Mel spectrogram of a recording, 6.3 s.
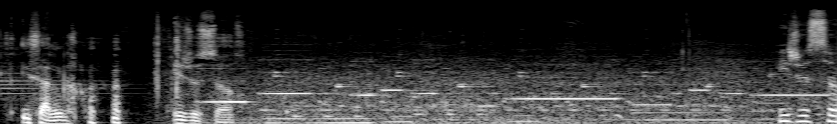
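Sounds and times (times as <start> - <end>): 
speech: 0.2 - 2.1, 5.9 - 6.2
emergency alarm signal: 1.5 - 6.2.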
